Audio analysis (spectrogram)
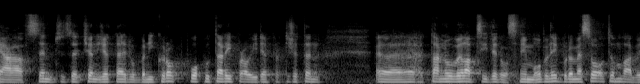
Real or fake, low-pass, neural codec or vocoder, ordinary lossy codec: fake; 10.8 kHz; codec, 16 kHz in and 24 kHz out, 0.6 kbps, FocalCodec, streaming, 2048 codes; AAC, 64 kbps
